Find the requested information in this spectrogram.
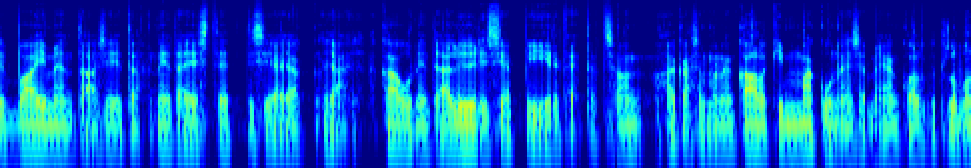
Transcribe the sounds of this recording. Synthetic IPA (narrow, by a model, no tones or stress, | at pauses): iʋʋɑiment̪ɑ̰ːsiːt̪æniːt̪æest̪eːt̪ːisiæ̰jɑjɑ̰kɑunint̪ɑjɑlyːrisiæpḭːrt̪eit̪æet̪seonɑikɑsemːoneŋkɑlkimmɑkunḛnsemeijæŋkolkyt̪lṵʋu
